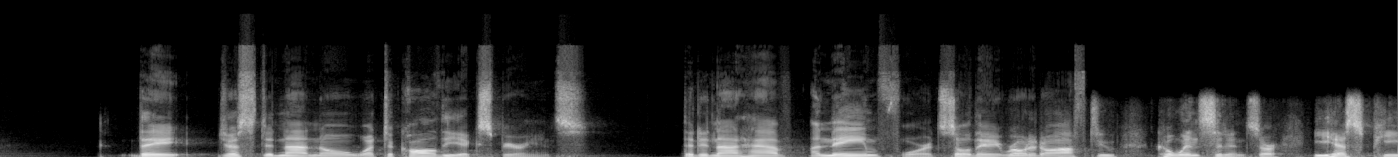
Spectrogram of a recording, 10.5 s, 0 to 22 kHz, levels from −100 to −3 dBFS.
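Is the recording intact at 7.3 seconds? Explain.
No, a call bitrate drop runs from 7.12 s, just after "a name for it", to the end: the encoder falls from 32 to 11 kbps, so the audio turns coarse and muffled, with nothing left above 8 kHz.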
